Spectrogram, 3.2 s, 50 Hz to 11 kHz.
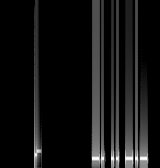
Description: Morse code, heard as a keyed tone, about 25 wpm, 700 Hz. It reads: NIK
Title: USA Call Sign Postfixes - 3 Letters 25wpm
